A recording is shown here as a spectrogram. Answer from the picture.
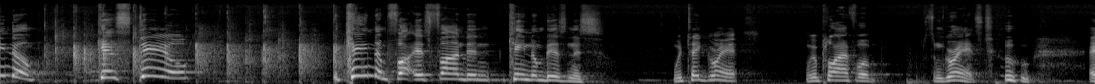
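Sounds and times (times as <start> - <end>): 
audience clapping hands: 0.0 - 3.8
speech: 0.2 - 2.2, 3.5 - 6.1, 6.7 - 10.9.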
